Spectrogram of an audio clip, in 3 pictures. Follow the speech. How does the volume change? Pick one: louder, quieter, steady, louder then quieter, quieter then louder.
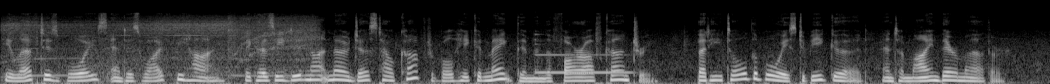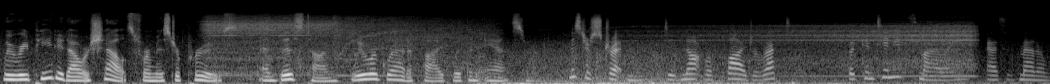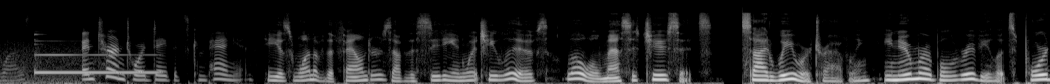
quieter then louder.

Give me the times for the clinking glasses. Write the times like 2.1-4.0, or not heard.
5.3-6.2, 21.3-22.6.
